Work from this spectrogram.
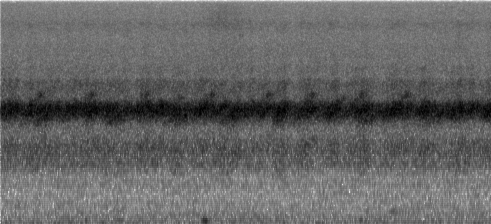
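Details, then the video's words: Many frogs, abundant after two wet years in a row, calling at night: a dense, unbroken high-pitched trilling chorus that holds steady throughout with no pauses, over a quiet low rumble. "Frog Songs: Na Mele o nā Paloka"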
